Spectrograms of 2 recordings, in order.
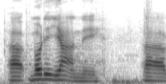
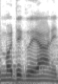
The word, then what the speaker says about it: Modigliani: to pronounce his name Modigliani because in Italian you don't pronounce the G although I tend to say Modigliani just to be understood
